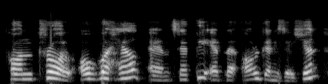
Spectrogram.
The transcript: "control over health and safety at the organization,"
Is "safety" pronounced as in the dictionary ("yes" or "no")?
no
